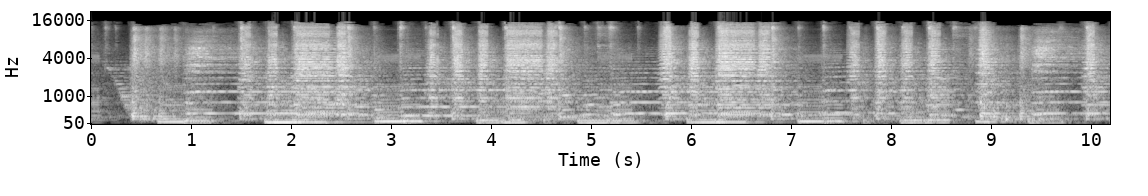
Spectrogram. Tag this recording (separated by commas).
Music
